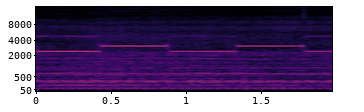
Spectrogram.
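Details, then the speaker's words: DJI Mini 2 controller critical low battery alarm before forced landing at current location (landed itself at 4%, no return-to-home): steady two-tone high beep alternating about every half second. "So now you can see low battery landing, critically low battery aircraft landing and current location after countdown continue."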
